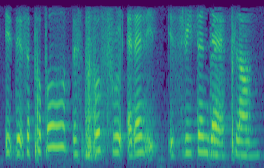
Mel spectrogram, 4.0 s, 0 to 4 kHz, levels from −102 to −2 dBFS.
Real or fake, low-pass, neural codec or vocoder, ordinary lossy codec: real; 3.6 kHz; none; AAC, 16 kbps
